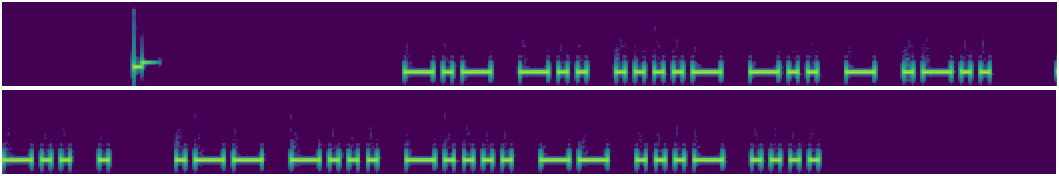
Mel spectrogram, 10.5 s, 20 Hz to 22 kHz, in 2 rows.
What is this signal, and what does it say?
Morse code, heard as a keyed tone, about 25 wpm, 700 Hz. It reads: KD4DTL DE WB6MVH
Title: USA Callsign DE Callsign - 6 Characters - 25wpm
